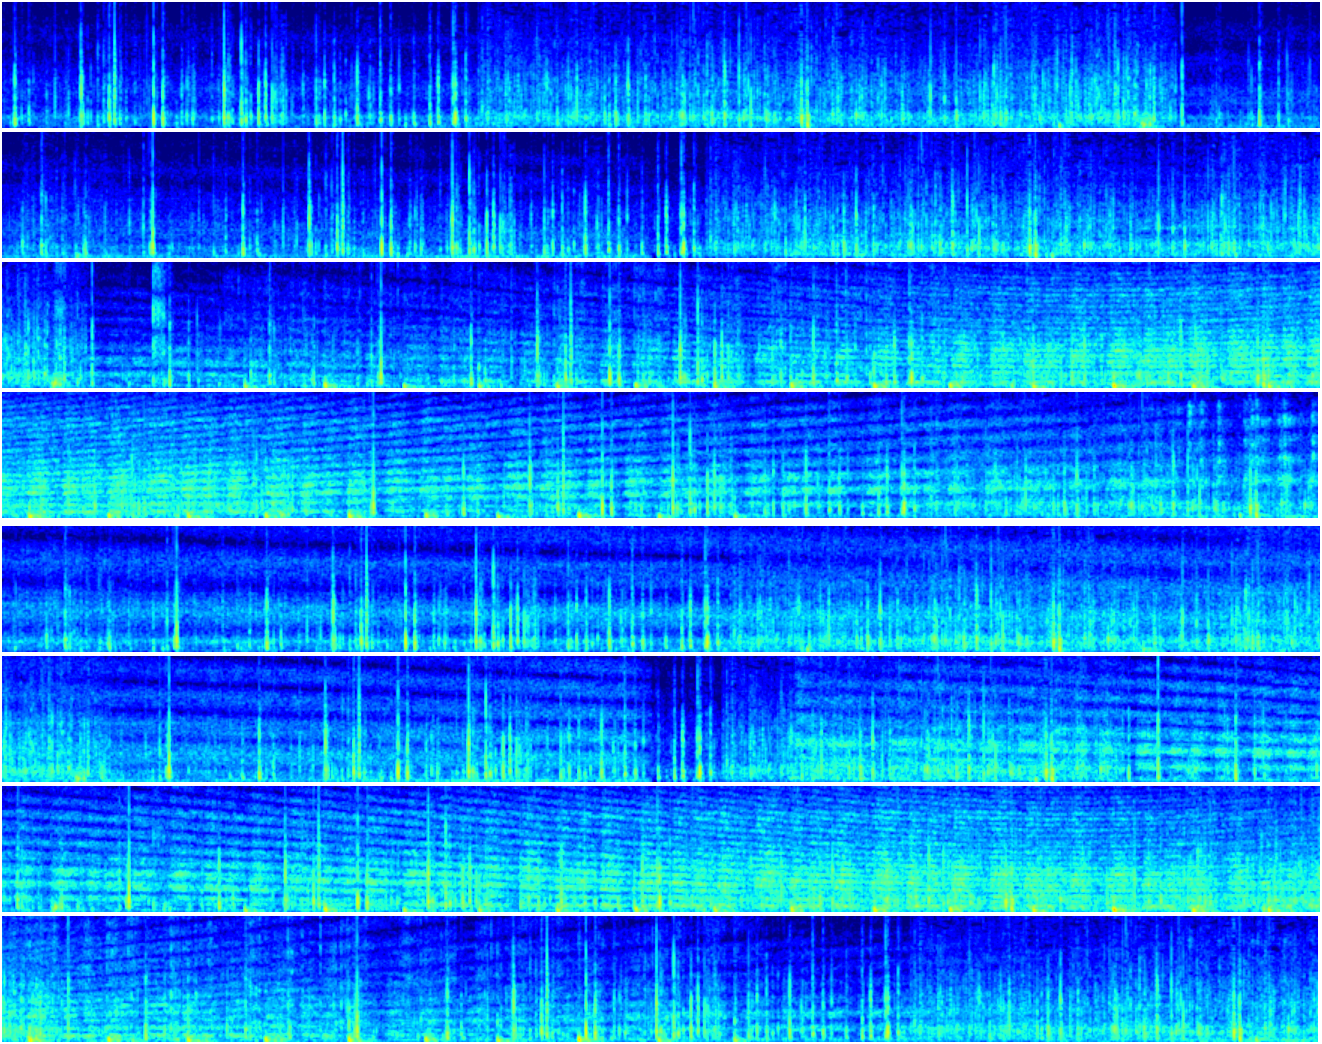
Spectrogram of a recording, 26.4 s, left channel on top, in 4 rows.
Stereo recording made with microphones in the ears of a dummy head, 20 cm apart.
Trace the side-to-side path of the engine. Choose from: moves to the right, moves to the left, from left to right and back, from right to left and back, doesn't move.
moves to the left.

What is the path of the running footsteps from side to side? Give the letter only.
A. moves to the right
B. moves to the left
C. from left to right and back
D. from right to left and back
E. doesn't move
A.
